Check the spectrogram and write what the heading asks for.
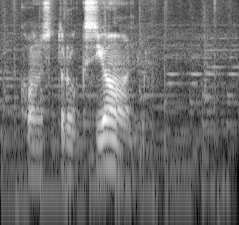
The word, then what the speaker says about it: construcción: Very similar, but the way you're going to pronounce it is construcción.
